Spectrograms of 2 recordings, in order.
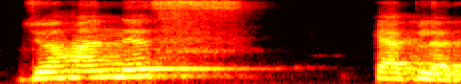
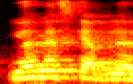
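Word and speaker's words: Johannes Kepler: नाम था क्या था जोनस कैपलर एक्चुअली इनका नाम हम क्या प्रोनाउंस करेंगे यो हैनस य यो हैनस कैपलर से इनका नाम है बराबर ये था योनेस कैपलर तो ये साइंटिस्ट आए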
